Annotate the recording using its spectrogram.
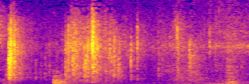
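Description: A utensil working shredded chicken into thick mole sauce in a cast-iron skillet: a soft knock about half a second in, then faint scraping and handling noise over a low steady hum.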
